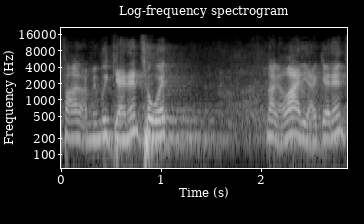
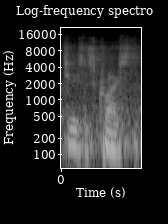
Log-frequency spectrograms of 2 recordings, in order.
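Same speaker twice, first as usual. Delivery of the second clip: low muttered fury; 6 semitones lower than usual. Retold or imitated. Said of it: "I just absolutely lost it".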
